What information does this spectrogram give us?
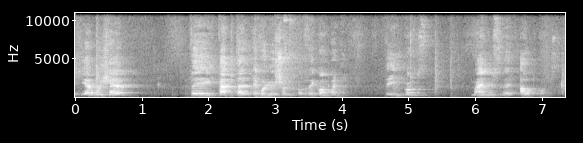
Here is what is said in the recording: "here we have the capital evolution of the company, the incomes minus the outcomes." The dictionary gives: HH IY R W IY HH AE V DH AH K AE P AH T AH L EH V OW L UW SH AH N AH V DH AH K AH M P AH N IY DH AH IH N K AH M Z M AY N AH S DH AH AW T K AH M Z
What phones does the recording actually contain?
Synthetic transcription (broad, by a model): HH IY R W IY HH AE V DH AH K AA P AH T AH L EH V OW L UW SH AH N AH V DH AH K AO M P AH N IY DH AH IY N K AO M S M AY N AH S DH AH AW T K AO M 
